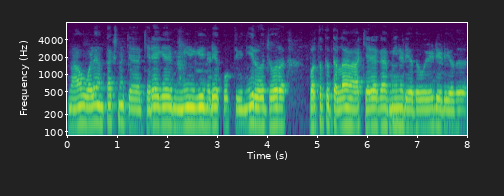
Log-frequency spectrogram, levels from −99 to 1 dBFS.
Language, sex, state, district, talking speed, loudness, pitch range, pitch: Kannada, male, Karnataka, Bellary, 155 wpm, -16 LUFS, 125-135 Hz, 130 Hz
